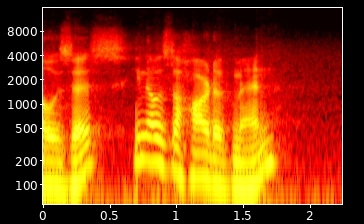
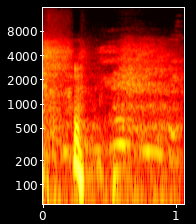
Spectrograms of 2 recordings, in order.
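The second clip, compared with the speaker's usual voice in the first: quiet, high little laugh; amused lingering chuckle; soft chuckle; 9 semitones higher, 6 dB quieter than usual. Real, not acted. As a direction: let a soft chuckle slip out. Still laughing at own impression.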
